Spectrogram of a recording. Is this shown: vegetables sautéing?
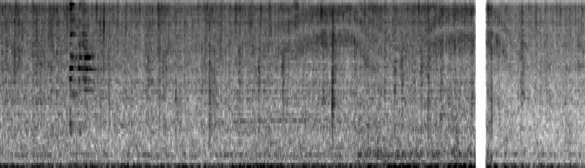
yes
